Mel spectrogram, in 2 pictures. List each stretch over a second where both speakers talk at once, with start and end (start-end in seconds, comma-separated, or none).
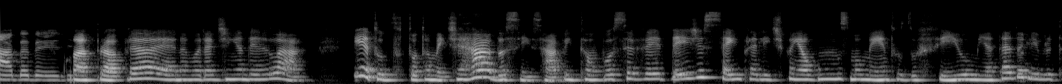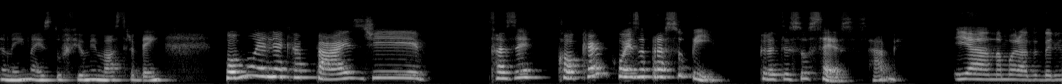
none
